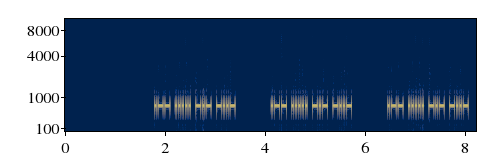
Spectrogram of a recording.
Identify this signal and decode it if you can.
Morse code, heard as a keyed tone, about 34 wpm, 700 Hz. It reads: W5KX W5KX W5KX
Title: USA Call Signs - 4 Characters - Repeated 3x - 35wpm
